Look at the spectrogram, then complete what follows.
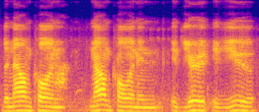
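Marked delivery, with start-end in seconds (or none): none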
